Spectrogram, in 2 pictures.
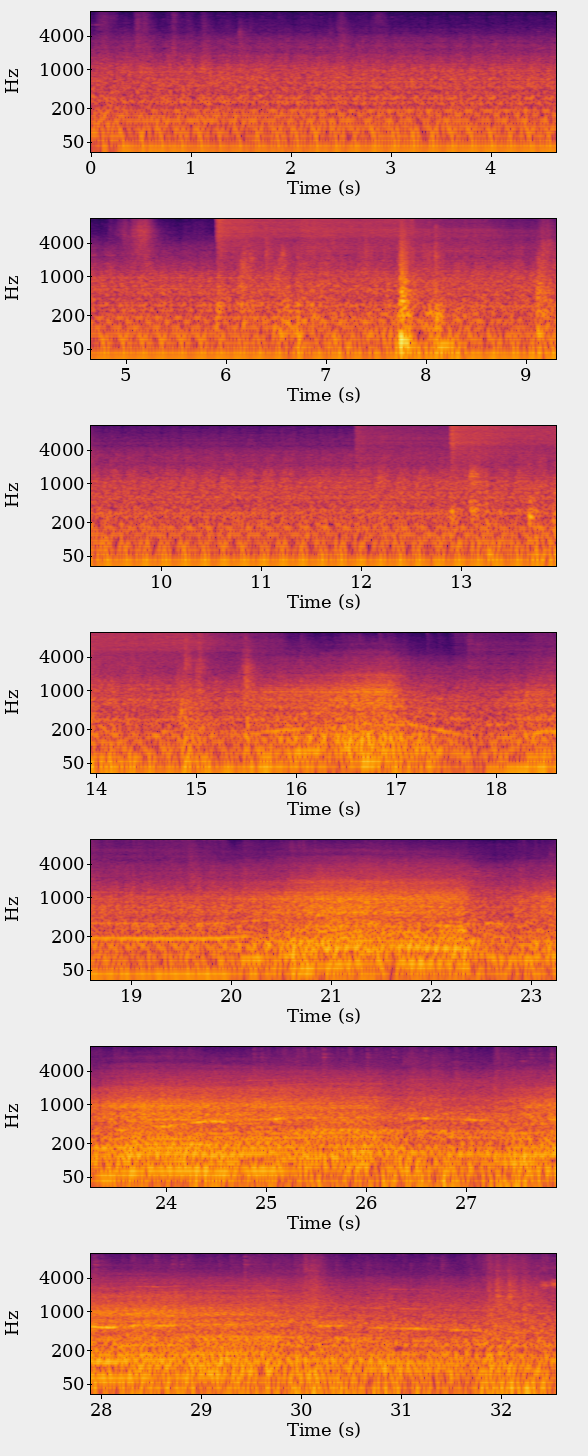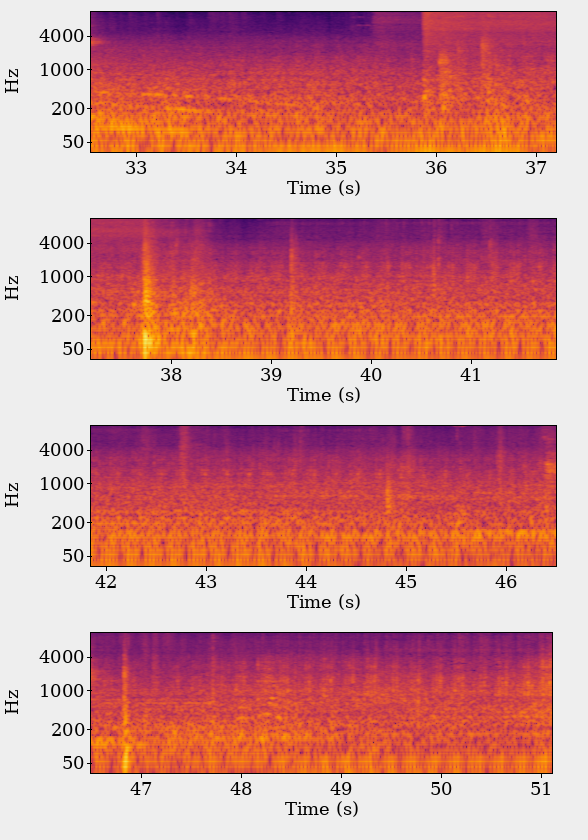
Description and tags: Bus Polish 'Jelcz'
Interior of Polish bus 'Jelcz'
autobus, transport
